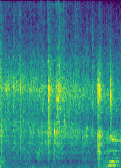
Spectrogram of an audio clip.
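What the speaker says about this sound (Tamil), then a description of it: "எண்ணெய் காஞ்சதும் சீரகம், அப்புறம் வெந்தயம், வெங்காயம், பச்சை மிளகாய், கருவேப்பிலை போட்டு தாளிச்சு" Cumin, fenugreek, onion, green chili and curry leaves sizzle in hot oil, a quiet steady frying hiss with a few sharp pops and crackles.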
